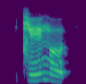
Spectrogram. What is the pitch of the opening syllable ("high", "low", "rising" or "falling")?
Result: rising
